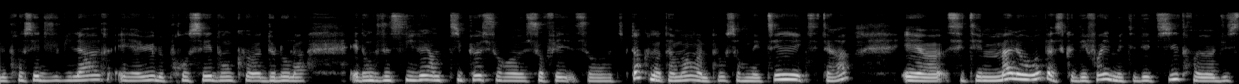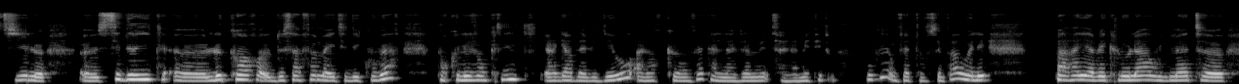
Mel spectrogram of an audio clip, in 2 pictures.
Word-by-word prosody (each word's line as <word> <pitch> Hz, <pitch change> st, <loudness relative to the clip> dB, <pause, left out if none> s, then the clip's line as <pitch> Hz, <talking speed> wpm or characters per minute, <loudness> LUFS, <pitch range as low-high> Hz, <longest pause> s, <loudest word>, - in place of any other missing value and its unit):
le 165 Hz, -, -2 dB
procès 185 Hz, +3 st, -1 dB
de -, -, -2 dB
Jubillar 180 Hz, +4 st, -2 dB, 0.2 s
et 185 Hz, -, -4 dB
il -, -, -3 dB
y -, -, -2 dB
a -, -, 0 dB
eu 190 Hz, +3 st, 0 dB
le 175 Hz, -3 st, -1 dB
procès, 185 Hz, +4 st, -1 dB
donc 180 Hz, 0 st, -4 dB
heu, 170 Hz, 0 st, +2 dB
de 170 Hz, +3 st, -2 dB
Lola. 170 Hz, -1 st, -1 dB, 0.4 s
Et 170 Hz, -, -1 dB
donc, 180 Hz, 0 st, +1 dB
je 175 Hz, +3 st, 0 dB
suivais 190 Hz, +2 st, +1 dB
un 195 Hz, -1 st, +1 dB
petit 190 Hz, 0 st, -6 dB
peu, 210 Hz, +2 st, +1 dB
sur 190 Hz, -5 st, -5 dB
heu, 165 Hz, -1 st, -1 dB
sur 165 Hz, +2 st, -4 dB
Face 170 Hz, -2 st, -3 dB
sur 155 Hz, -1 st, -6 dB
TikTok, 280 Hz, -, -1 dB
notamment, 185 Hz, 0 st, +2 dB
un 170 Hz, -, +2 dB
peu 150 Hz, +4 st, -7 dB
où -, -, -4 dB
ça 170 Hz, -, -6 dB
en 160 Hz, -1 st, -1 dB
était, 220 Hz, +9 st, +5 dB
et 200 Hz, -, -3 dB
cetera. 200 Hz, -, -4 dB, 0.5 s
Et 180 Hz, -1 st, +6 dB
heu, 160 Hz, -1 st, +1 dB
c'était 170 Hz, +2 st, -2 dB
malheureux 225 Hz, +7 st, +6 dB
parce 270 Hz, -, +1 dB
que, 175 Hz, -, -6 dB
des 165 Hz, +1 st, -1 dB
fois, 220 Hz, +8 st, 0 dB
ils 240 Hz, -3 st, +4 dB
mettaient 160 Hz, -3 st, -2 dB
des 170 Hz, 0 st, -1 dB
titres, 230 Hz, +5 st, -1 dB
heu, 160 Hz, -1 st, +2 dB
du 160 Hz, +3 st, -5 dB
style, 180 Hz, +2 st, 0 dB, 0.4 s
heu: 165 Hz, -1 st, +1 dB
Cédric, 225 Hz, +6 st, +5 dB
heu, 170 Hz, -3 st, +1 dB
le 195 Hz, +6 st, +4 dB
corps 220 Hz, -1 st, +2 dB
de 175 Hz, +3 st, -3 dB
sa 195 Hz, +2 st, -4 dB
femme 205 Hz, +1 st, -3 dB
a 180 Hz, -, +2 dB
été 175 Hz, 0 st, -3 dB
découvert. 190 Hz, -, -1 dB, 0.4 s
Pour 200 Hz, -3 st, -7 dB
que 210 Hz, -, -4 dB
les 195 Hz, 0 st, +4 dB
gens 195 Hz, 0 st, -1 dB
cliquent 225 Hz, +3 st, 0 dB
et 170 Hz, -, -1 dB
regardent 175 Hz, +1 st, -2 dB
la 170 Hz, -1 st, -1 dB
vidéo, 185 Hz, -, 0 dB
alors 175 Hz, -1 st, -6 dB
qu'en 170 Hz, -3 st, -5 dB
fait, 245 Hz, +8 st, -5 dB
elle 175 Hz, -5 st, -3 dB
n'a 160 Hz, -1 st, -3 dB
jamais 170 Hz, +2 st, -3 dB
ça 155 Hz, -, -12 dB
a -, -, -6 dB
jamais 155 Hz, +3 st, -4 dB
été 205 Hz, +5 st, -11 dB
tou 205 Hz, 0 st, -20 dB, 0.3 s
trouvé, 220 Hz, +10 st, -4 dB
en -, -, -4 dB
fait. 180 Hz, -1 st, -8 dB
On -, -, -9 dB
sait 155 Hz, +3 st, -8 dB
pas 245 Hz, +10 st, -4 dB
où 235 Hz, -, +5 dB
elle 195 Hz, -1 st, +2 dB
est. 200 Hz, -, +5 dB, 0.7 s
Pareil 205 Hz, 0 st, +3 dB
avec 190 Hz, 0 st, 0 dB
Lola, 200 Hz, +1 st, +2 dB
où 190 Hz, -, -1 dB
ils 180 Hz, -, -3 dB
mettent: 190 Hz, +1 st, -2 dB
«Heu 170 Hz, -2 st, +4 dB
185 Hz, 240 wpm, -22 LUFS, 170-205 Hz, 0.7 s, Et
